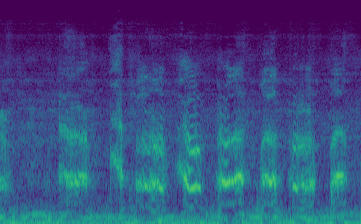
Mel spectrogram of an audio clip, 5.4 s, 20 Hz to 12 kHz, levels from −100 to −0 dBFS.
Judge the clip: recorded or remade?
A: remade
